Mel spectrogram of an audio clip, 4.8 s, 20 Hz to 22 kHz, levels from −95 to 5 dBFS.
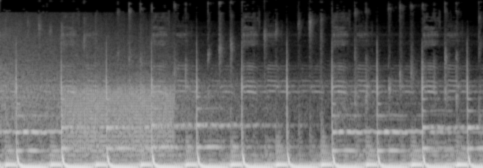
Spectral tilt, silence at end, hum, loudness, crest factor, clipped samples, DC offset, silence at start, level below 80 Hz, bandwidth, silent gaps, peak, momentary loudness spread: -8 dB/octave; 0 s; none; -13 LUFS; 10 dB; under 0.1%; under 0.1%; 0 s; -14 dBFS; 9.2 kHz; none; 0 dBFS; 2 LU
